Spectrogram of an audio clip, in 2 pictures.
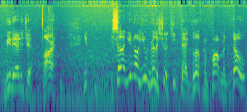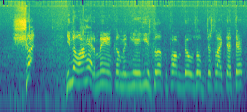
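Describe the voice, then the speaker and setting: A man's voice: high-pitched, animated, brisk, a bit bright, a little hiss or hum. A man doing a folksy rambling old gas attendant. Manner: rambling, folksy, repeats himself, cackles. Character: chatty old country gas station attendant.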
